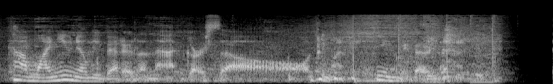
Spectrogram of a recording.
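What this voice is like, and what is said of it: Heavy vocal fry. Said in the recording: “that vocal fry ... I've never heard that sound come out of her mouth before. It was like a totally different voice.”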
